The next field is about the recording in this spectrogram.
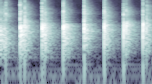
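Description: Clapping in a steady, quick rhythm, about eight sharp, bright claps evenly spaced roughly four per second, each with a short ringing tail and no voices.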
